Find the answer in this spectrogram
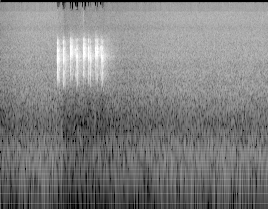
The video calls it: Sardinian Warbler - Calls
